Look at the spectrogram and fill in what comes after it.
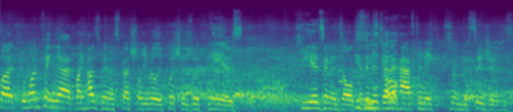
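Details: Adult woman speaking; normal speech.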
